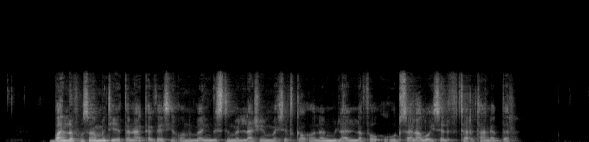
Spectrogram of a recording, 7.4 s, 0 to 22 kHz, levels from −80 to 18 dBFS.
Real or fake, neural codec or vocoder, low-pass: fake; codec, 24 kHz, 0.9 kbps, WavTokenizer, small release; 10.8 kHz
